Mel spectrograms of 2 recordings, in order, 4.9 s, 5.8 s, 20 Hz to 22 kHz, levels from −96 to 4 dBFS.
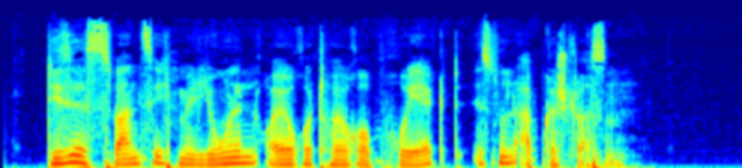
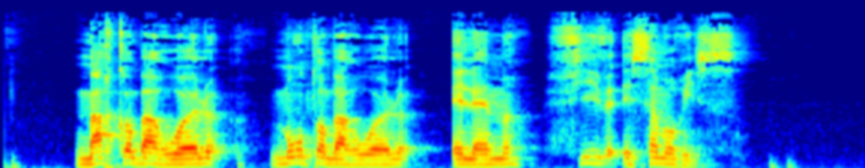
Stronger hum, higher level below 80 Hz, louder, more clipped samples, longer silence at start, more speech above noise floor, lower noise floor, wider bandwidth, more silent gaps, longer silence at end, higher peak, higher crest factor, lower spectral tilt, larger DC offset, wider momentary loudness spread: neither; first, -30 dBFS vs -52 dBFS; about the same, -19 LUFS vs -18 LUFS; neither; second, 0.3 s vs 0.5 s; about the same, 41 dB vs 41 dB; about the same, -58 dBFS vs -59 dBFS; second, 13.5 kHz vs 16.5 kHz; neither; second, 0.7 s vs 0.9 s; about the same, -2 dBFS vs 0 dBFS; about the same, 16 dB vs 18 dB; first, -7 dB/octave vs -4 dB/octave; neither; second, 9 LU vs 13 LU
